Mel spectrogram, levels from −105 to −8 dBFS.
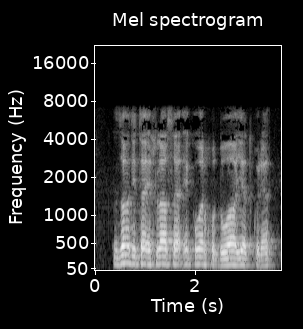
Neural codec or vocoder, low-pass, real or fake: none; 7.2 kHz; real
